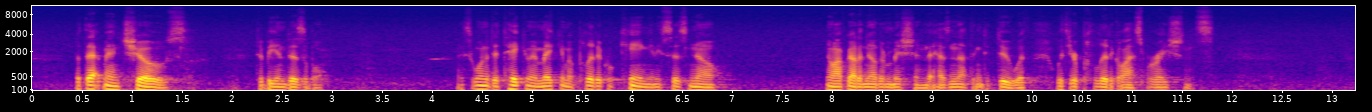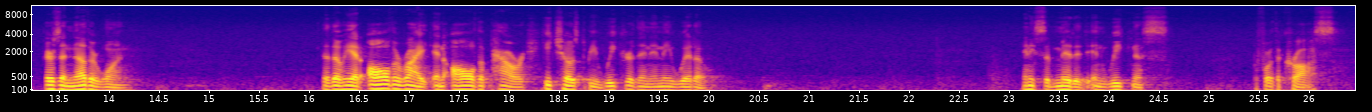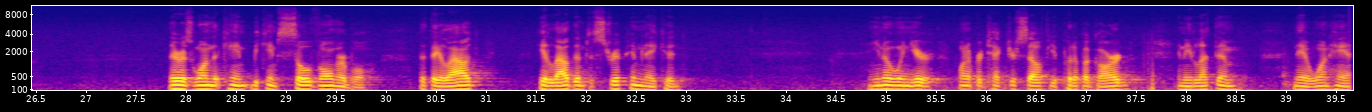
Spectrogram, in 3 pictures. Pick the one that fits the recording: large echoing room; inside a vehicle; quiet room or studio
large echoing room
